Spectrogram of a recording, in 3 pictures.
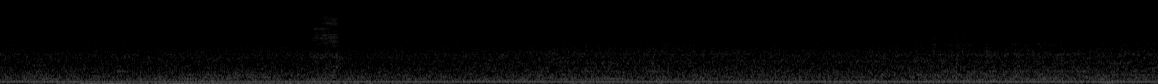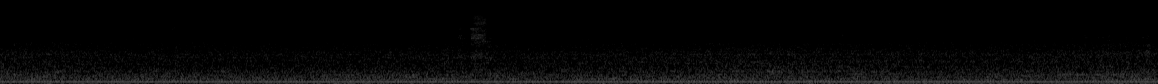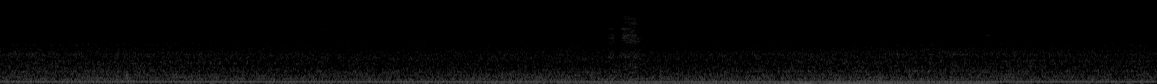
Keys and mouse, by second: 0.8 f, 1.4-3.2 drag, 1.8 f, 3.2-5.6 middle drag, 3.6 f, 5.6 KP_1, 6.2 ctrl+KP_1, 10.7 ctrl+Tab, 12.1-13.9 drag, 14.9 e, 17.7 KP_1, 20.9-23.6 drag, 21.9 g, 23.6 right click, 25.4 e, 27.2-32.6 drag, 31.6-34.6 right drag, 31.8 g, 32.8 g, 34.4-34.7 drag.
